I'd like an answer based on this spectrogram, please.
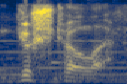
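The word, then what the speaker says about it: Y'shtola: uh by the way it's pronounced yoshtola you're stolen some sometimes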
